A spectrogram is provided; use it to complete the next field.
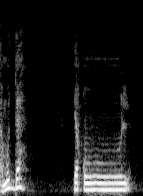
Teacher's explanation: حرف الواو ساكن فيمكنني ان امد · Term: حرف مد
